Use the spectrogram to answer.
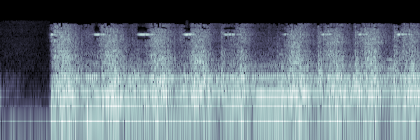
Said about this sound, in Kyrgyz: Биз азыр элден заказ алып, шым тигип жатабыз.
